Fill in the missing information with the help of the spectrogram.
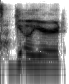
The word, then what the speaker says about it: Gilliard: A hard G, Gilliard. – Ah, dang yep. it. So the reason I went with Gilliard is because I'm listening to the audio version and the narrator said Gilliard at the beginning and I was like, yeah. Oh, that's got to be it. – No, it's Gilliard. And okay. – That would be the French way to pronounce it.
